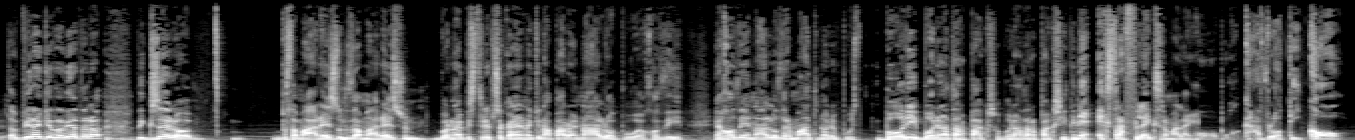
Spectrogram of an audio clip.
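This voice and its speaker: A man's voice: on the high side, slightly rough. A young man hosting his own podcast, talking casually and swearing freely, with English phrases mixed in. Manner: slangy and animated, mixing in English phrases and swearing. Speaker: podcast host. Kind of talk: casual solo chat.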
